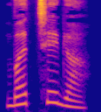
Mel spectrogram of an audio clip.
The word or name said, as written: ಬಚ್ಚೆಗ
